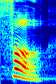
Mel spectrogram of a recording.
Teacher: फ में ऊपर के दांत नीचे वाले होठ पे आ रहे हैं · लेबियो का मतलब है लिप, डेंटल का मतलब होता है टीथ. तो the sounds which are produced by touching the lower lip to the upper teeth. नीचे वाला होंठ और ऊपर के दांत जब यूज़ होंगे तो आपका लेबियो डेंटल बनेगा.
